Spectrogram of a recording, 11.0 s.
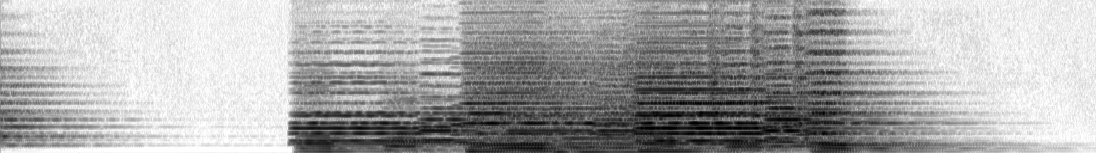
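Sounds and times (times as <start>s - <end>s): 
instrumental music: 3.3s - 9.4s.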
